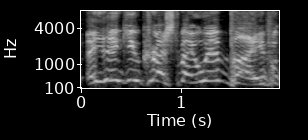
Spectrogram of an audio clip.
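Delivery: high, strangled comic whine; choking victim. Acted. Guy with soba down his gullet, high choked complaint. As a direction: squeeze it out as if throttled.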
